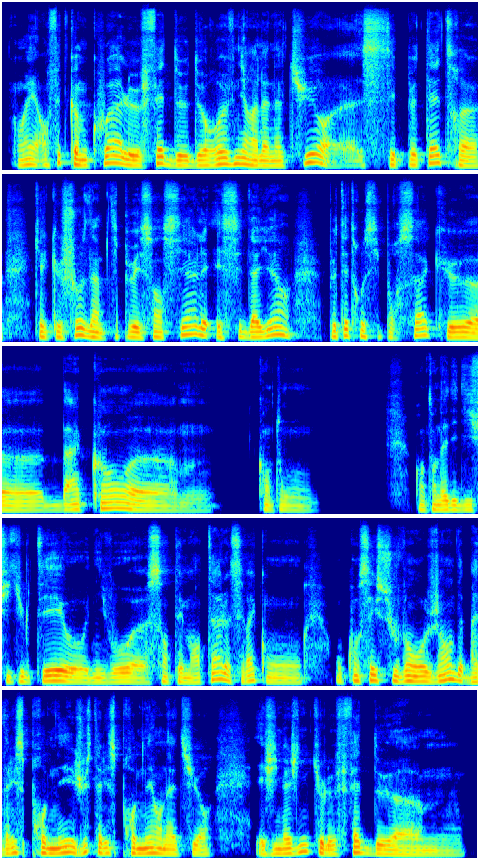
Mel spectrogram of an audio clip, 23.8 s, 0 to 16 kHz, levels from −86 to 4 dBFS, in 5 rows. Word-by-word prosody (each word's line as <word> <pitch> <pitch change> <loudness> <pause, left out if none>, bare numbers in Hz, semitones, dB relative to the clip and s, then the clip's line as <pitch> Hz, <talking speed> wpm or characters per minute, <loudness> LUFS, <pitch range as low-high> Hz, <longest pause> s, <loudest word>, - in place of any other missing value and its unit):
Ouais, 115 +1 0
en 115 - -4
fait 170 +9 -5
comme 110 -7 +3
quoi 155 +4 +1
le 115 -5 +4
fait 150 +9 +2
de 110 -2 +1
de 105 +2 -1
revenir 130 +3 +3
à 110 - +4
la 105 -1 +2
nature, 140 - +1
heu, 90 - -10
c'est - - -2
peut-être 115 -5 -1 0.3
quelque 115 -1 -1
chose 150 +2 +1
d'un 110 -3 +3
petit - - -11
peu 115 - -3
essentiel 120 +11 0
et 115 - 0
c'est 115 +3 -6
d'ailleurs 135 +9 +2 0.4
peut-être 140 +2 -2
aussi 125 -2 -4
pour 105 -4 -10
ça 150 +1 -1
que, 150 -6 -3
heu, 95 -4 +2
bah, 95 +4 -3
quand, 130 +3 0
hem, 90 -4 -4 0.5
quand 100 0 -7
on 90 -3 -9 1.0
quand 100 0 -8
on 100 - 0
a 100 - +2
des 100 0 -1
difficultés 105 +3 +2
au 95 -4 +2
niveau, 95 +2 -1
heu, 90 -1 -2
santé 100 +2 -1
mentale, 95 - -1
c'est 105 - -5
vrai 115 +3 0
qu'on 90 -6 -5 0.3
on - - -6
conseille 120 +1 +1
souvent 115 -2 +2
aux 110 0 +5
gens 120 +9 +2
de, 130 - +2
bah, 95 -1 -2
d'aller 100 +4 0
se 120 -4 -1
promener. 115 +4 +3
Juste 125 +4 -2
aller 115 -1 +2
se 115 - -3
promener 110 -1 +2
en 110 - +3
nature, 95 -1 -1 0.4
et 90 - -2
j'imagine 105 +9 +1
que - - +1
le 95 0 +3
fait 110 +5 0
de 100 -1 +1
hem, 85 -2 -4
110 Hz, 180 wpm, -24 LUFS, 95-125 Hz, 1.0 s, aux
